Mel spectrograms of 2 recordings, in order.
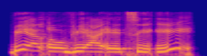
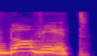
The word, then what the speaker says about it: bloviate: B-L-O-V-I-A-T-E. It's bloviate, bloviate, and it is a verb.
